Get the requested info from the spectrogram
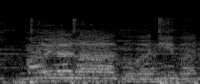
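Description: A singer's voice holding and bending a drawn-out melodic phrase of a chanted Kannada devotional song, over a steady drone accompaniment; the voice enters shortly after the start and fades near the end.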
